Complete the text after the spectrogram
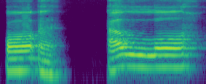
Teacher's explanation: Jadi a-nya tipis, lamnya tebal.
